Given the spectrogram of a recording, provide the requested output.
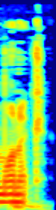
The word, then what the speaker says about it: monarch: So the CH there makes the K sound, monarch.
